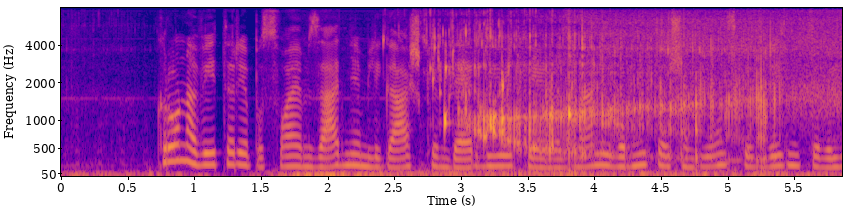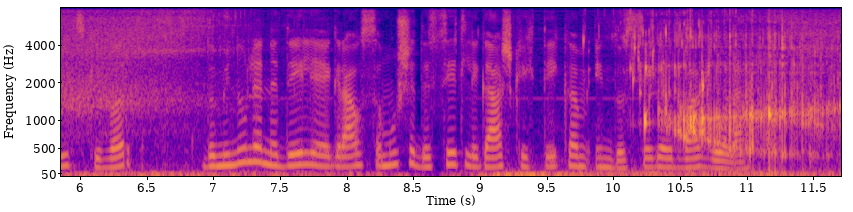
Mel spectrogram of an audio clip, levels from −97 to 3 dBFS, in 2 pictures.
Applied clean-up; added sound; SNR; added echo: none; Liquid; -2 dB; none.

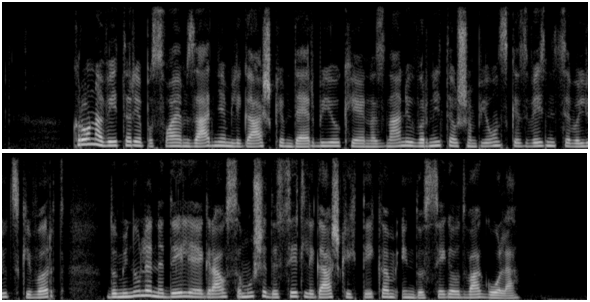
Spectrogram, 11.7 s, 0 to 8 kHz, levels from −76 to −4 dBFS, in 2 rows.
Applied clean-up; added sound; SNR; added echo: none; none; none; none.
